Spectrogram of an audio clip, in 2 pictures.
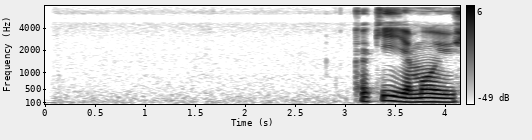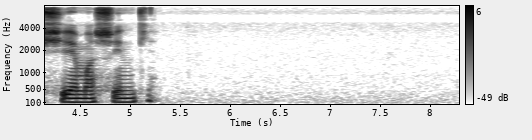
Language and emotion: Russian, neutral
